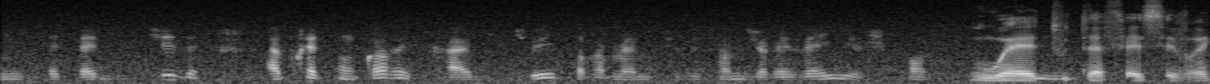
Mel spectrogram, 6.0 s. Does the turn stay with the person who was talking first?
No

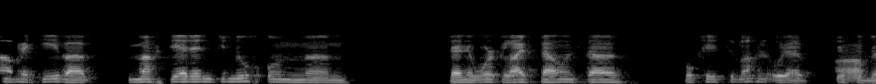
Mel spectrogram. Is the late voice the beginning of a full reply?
Yes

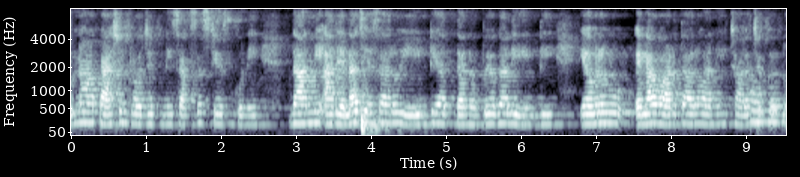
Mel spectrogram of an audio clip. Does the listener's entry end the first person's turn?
No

